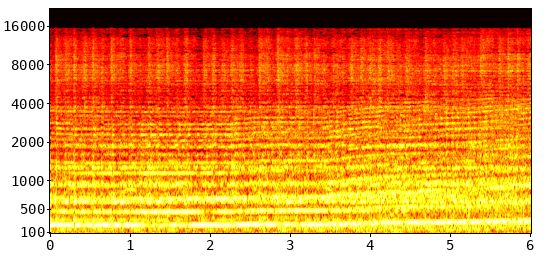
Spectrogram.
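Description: Live electronic dance music played loud over a festival sound system: a sustained, droning synth chord with no beat, its pitch slowly rising from about halfway through, as in a build-up.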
